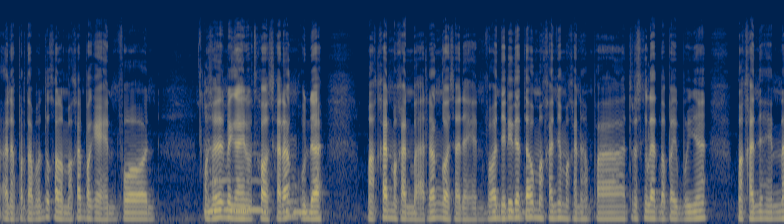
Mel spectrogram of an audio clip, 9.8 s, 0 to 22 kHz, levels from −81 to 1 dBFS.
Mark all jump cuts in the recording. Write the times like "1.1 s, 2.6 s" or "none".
none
